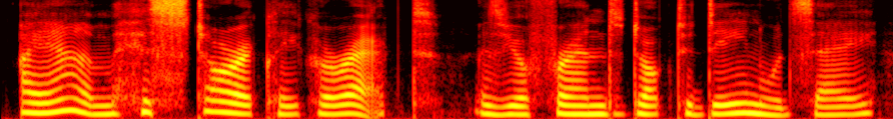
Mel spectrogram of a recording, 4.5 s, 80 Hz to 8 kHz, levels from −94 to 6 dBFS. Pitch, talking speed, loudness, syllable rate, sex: 220 Hz, 150 wpm, -20 LUFS, 3.9 syllables/s, female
